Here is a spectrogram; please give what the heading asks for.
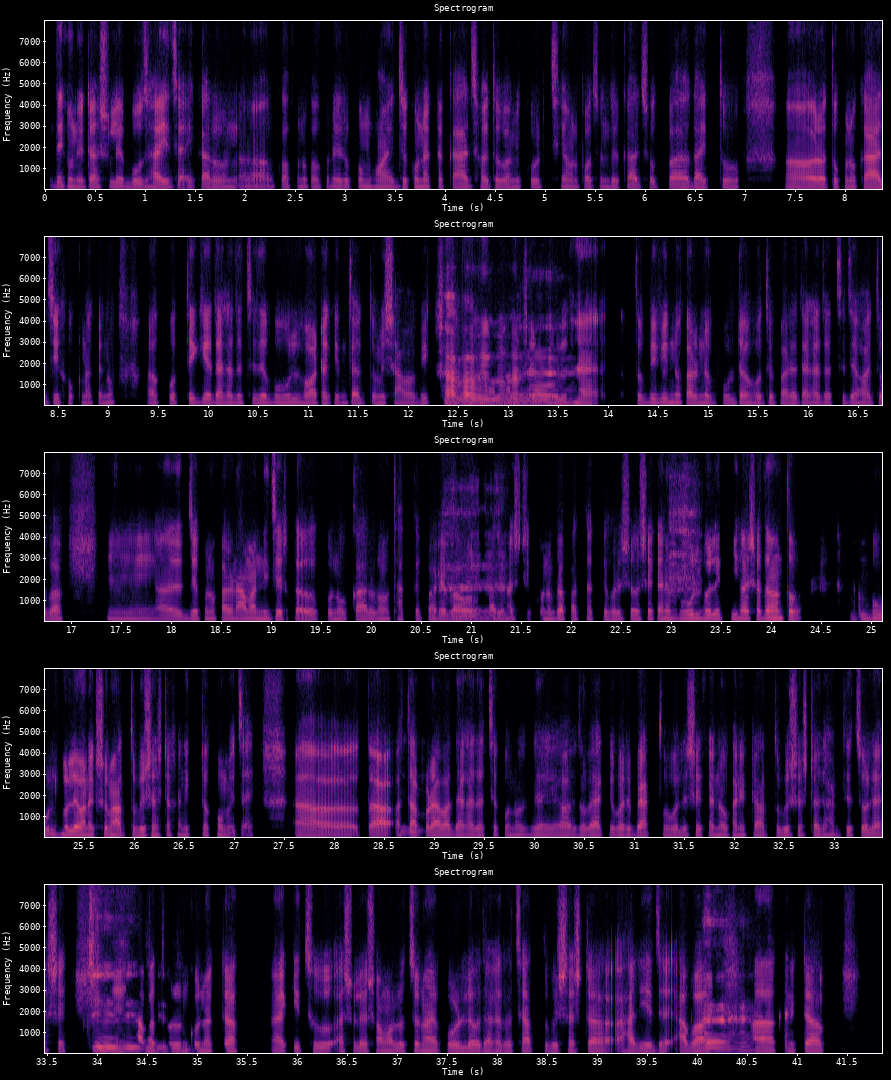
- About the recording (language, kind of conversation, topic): Bengali, podcast, আপনি আত্মবিশ্বাস হারানোর পর কীভাবে আবার আত্মবিশ্বাস ফিরে পেয়েছেন?
- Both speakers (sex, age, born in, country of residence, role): male, 25-29, Bangladesh, Bangladesh, guest; male, 30-34, Bangladesh, Bangladesh, host
- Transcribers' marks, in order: other background noise; "জায়গায়" said as "জেয়"; tapping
